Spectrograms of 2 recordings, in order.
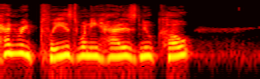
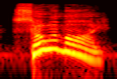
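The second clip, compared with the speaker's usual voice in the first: eager engine; 5 semitones higher, 4 dB louder, slower than usual. Acted. Edward eager.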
